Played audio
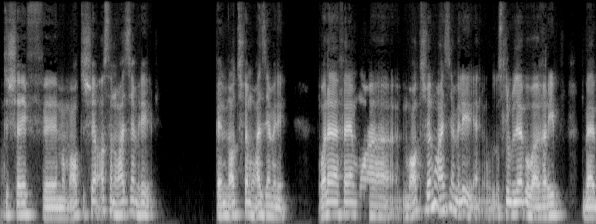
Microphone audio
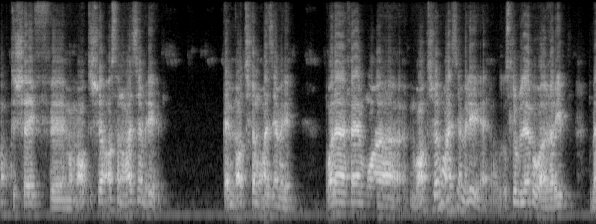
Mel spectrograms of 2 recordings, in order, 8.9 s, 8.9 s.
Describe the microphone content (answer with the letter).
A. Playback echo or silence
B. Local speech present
A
